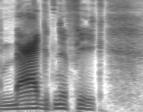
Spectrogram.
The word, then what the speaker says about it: Magnifique: Look under Trey Magnifique, and that's with a hard G, Magnifique. It's not pronounced like the French.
